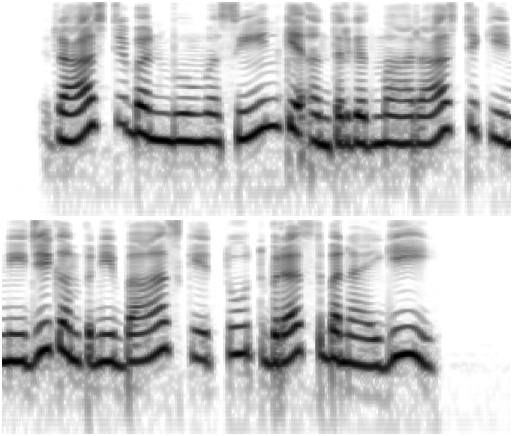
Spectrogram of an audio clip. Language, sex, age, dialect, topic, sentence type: Hindi, female, 18-24, Garhwali, agriculture, statement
